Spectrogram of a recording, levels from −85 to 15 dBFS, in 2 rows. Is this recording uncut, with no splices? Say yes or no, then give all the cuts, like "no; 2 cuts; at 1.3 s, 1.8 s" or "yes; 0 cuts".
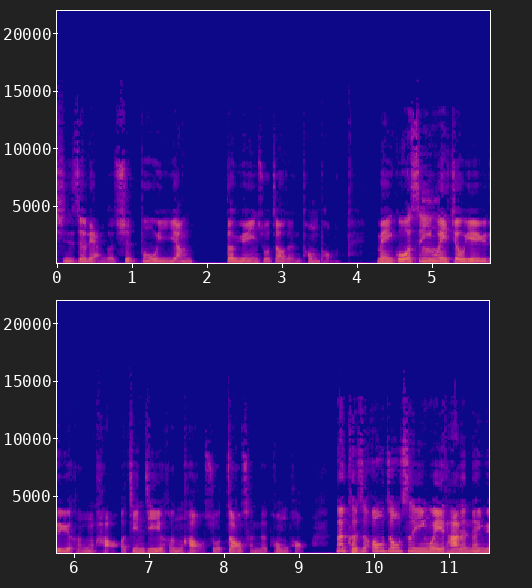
no; 1 cut; at 6.6 s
